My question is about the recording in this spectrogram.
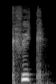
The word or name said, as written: kvik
